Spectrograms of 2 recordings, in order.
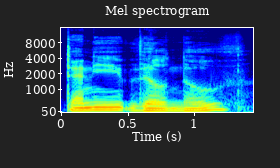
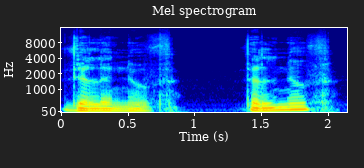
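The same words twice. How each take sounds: First: Villeneuve as "vil-NOHV", rising like a question; botched French pronunciation. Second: Villeneuve as "veel-NOOV", stated, then rising as a question; closer French pronunciation. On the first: Streamer copying a French name from a guide, unsure attempt at Villeneuve as "vil-NOHV". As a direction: try Villeneuve with an "oh" in the last syllable. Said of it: "Probably still butchering it".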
